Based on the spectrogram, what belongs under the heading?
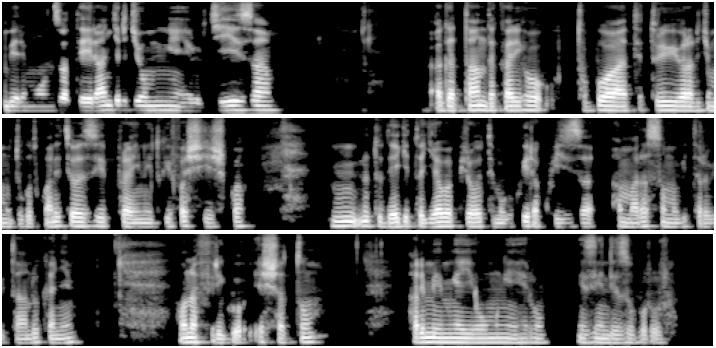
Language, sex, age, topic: Kinyarwanda, male, 25-35, health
